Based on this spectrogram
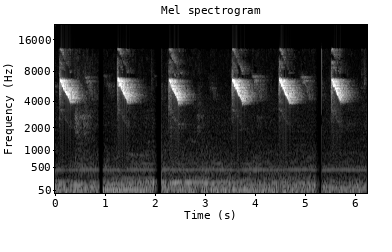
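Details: Female white-eye used to lure a male into answering: six high, thin, downward-slurring calls, each starting sharply and trailing off, about one per second, with a low steady hum underneath.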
